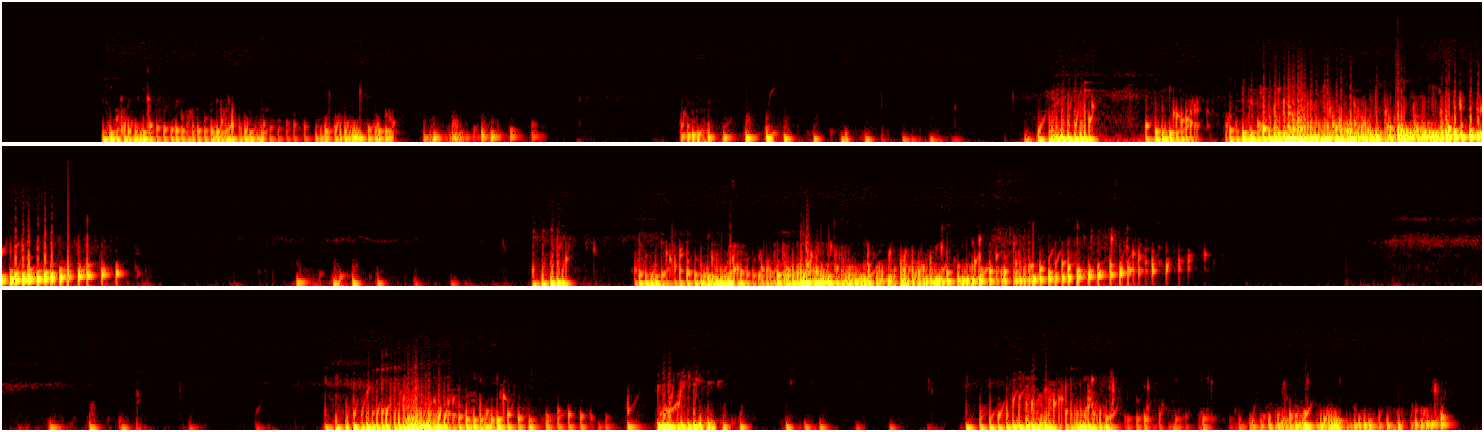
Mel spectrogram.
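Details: Stomach growling (borborygmi): loud, low gurgling and rumbling in irregular bursts, typical ordinary bowel sounds.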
